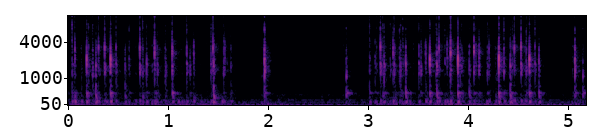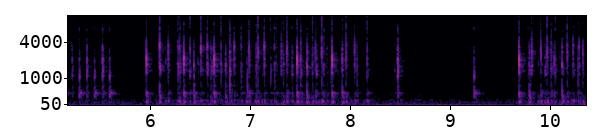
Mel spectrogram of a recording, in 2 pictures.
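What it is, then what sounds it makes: Mechanical keyboard being typed on. A Space65 Cybervoyager 65% mechanical keyboard with Holy Panda switches, an aluminum case and plastic keycaps is typed on with the fingertips of both hands. Quick bursts of bright, sharp key taps with very short decay come in flurries, broken by brief pauses with a few isolated clacks. The sound is crisp and clicky, with a light thud under each keystroke.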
